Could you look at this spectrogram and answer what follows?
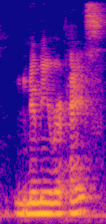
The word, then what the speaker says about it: Noomi Rapace: Noomi Rapace.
